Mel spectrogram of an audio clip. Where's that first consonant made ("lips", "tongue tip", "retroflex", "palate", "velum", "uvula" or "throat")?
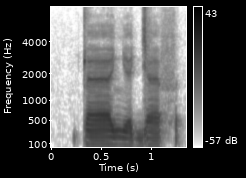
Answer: retroflex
